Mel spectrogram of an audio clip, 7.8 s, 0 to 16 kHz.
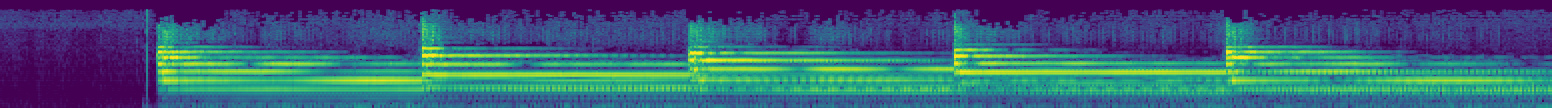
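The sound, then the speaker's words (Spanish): A song opens with slow, resonant bell tolls, five evenly spaced strikes whose long ringing overlaps the next, loud, with no voices. “Y, por ejemplo, para ese día, para el día 30, puede ser una canción, pues, como esta.”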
